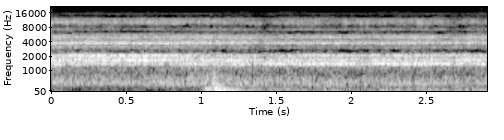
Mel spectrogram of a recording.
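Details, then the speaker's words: Toro Recycler push mower that won't run, leak-down test at top dead centre: a steady hiss of air coming out the exhaust, none from the intake or dipstick. The exhaust valve is leaking, not the rings. "I don't know if you guys can hear that but here's what we are at and that's all coming right out of the exhaust"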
